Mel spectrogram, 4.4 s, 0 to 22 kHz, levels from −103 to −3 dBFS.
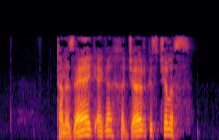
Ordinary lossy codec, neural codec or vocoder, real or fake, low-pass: MP3, 32 kbps; none; real; 7.2 kHz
